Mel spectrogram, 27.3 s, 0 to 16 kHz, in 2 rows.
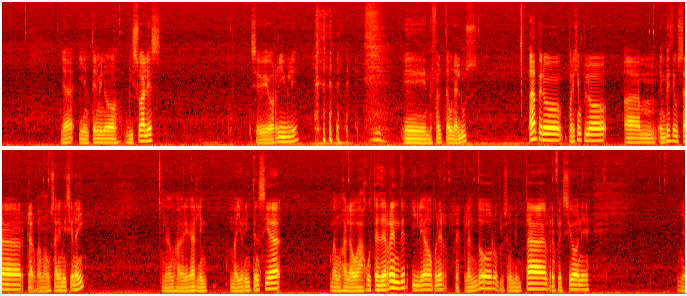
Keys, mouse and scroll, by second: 2.3 click, 3.4-4.6 middle drag, 8.9-9.6 middle drag, 14.6 click, 17.6-18.8 drag, 22.6 click, 23.2 click, 24.7 click, 25.3-25.9 middle drag, 26.9 click.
